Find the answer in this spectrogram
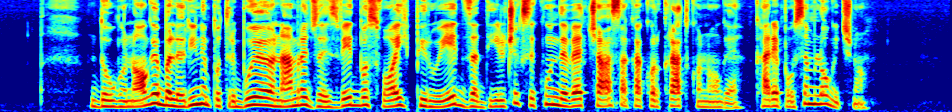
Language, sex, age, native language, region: Slovenian, female, 18-29, Slovenian, Coastal Karst region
